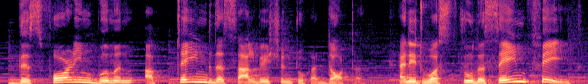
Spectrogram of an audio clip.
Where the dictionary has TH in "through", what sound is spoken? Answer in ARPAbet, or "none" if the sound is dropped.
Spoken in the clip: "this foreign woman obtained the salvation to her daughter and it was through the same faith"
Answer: T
